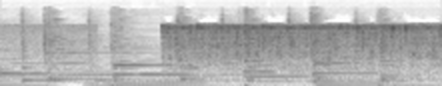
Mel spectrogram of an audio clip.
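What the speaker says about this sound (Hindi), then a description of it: "जितनी देर में चिकन फ्राई हो रहा है व्यूवर्स" Chicken pieces sizzle in a pan for chicken tikka karahi, a bright steady frying hiss broken by a few rhythmic clanks of a utensil.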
